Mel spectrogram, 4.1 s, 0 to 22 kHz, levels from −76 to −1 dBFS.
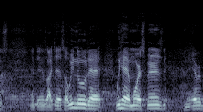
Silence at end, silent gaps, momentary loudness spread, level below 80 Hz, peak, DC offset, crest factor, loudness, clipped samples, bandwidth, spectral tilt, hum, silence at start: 0 s; none; 20 LU; -54 dBFS; -4 dBFS; under 0.1%; 16 dB; -20 LUFS; under 0.1%; 10 kHz; -7.5 dB/octave; none; 0 s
